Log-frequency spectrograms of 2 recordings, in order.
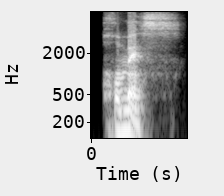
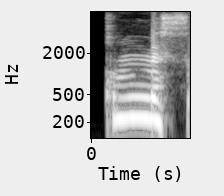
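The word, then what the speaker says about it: Pommes: 그때는 포메스 이렇게 읽는다 그랬죠. 포메스. 이거 M 두 개라고 폼메스 하지 마세요.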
